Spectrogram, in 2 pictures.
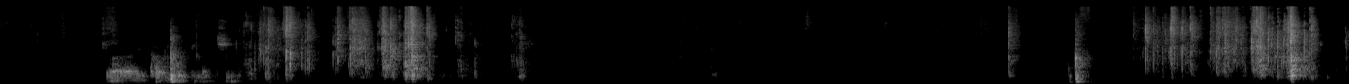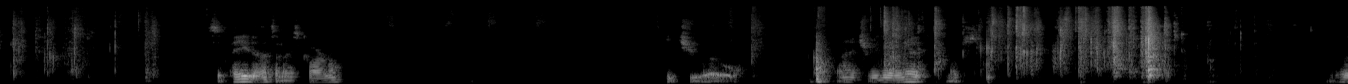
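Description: Trading cards shuffle and flick softly.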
